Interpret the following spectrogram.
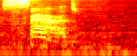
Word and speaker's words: said: Here, sad. Sad. Sad. Sad. Yes, it's completely different from the pronunciation of the verb in the infinitive form.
